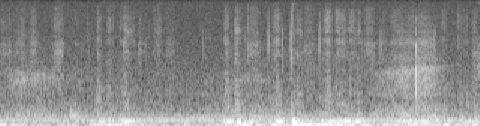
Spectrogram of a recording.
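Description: Pen writing on paper: faint scratching strokes and small ticks as symbols of an equation are written.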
